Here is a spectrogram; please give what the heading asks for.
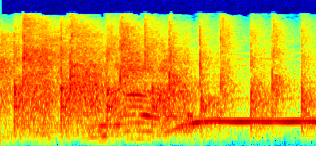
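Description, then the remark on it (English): Hands clapping in a steady, fairly loud burst, joined by a sustained whistle-like tone that rises and then holds. “Hands clapping.”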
